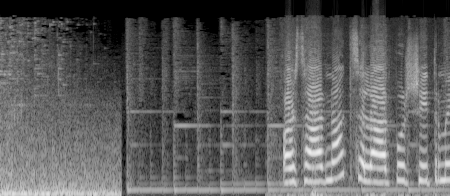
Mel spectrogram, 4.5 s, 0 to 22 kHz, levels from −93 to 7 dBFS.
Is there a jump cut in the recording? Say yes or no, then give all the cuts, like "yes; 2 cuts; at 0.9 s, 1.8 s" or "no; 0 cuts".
yes; 1 cut; at 2.5 s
